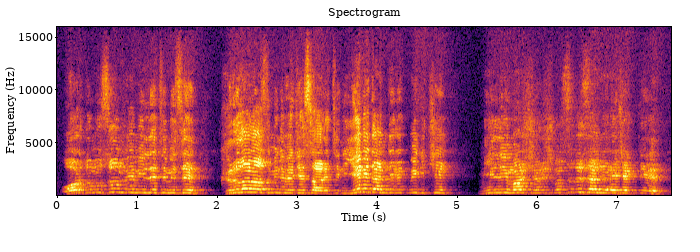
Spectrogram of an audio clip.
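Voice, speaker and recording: Drawn-out town crier, played by a man, high voice in a roomy hall. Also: bright, forceful tone, full character voice. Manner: slow, drawn-out proclaiming. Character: male town crier making announcements. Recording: echoey hall, distant mic.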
